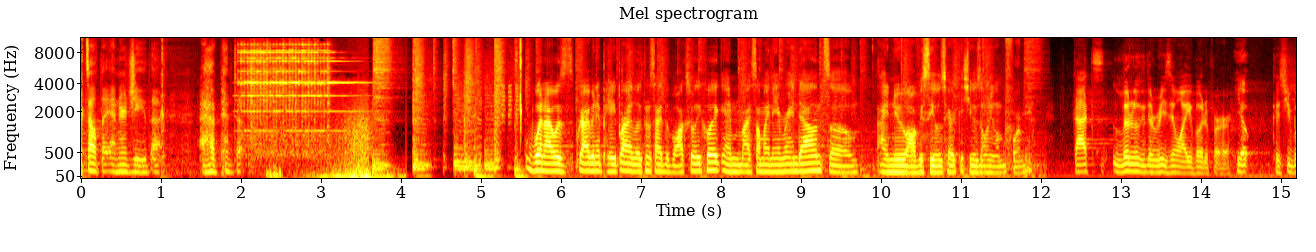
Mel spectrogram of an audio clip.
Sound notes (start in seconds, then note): 1.9 bell dings; 3.1 electronic music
